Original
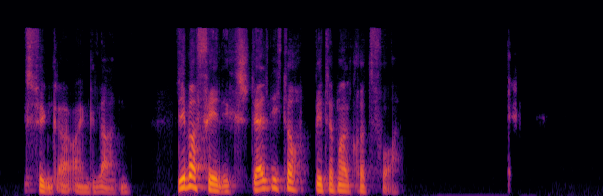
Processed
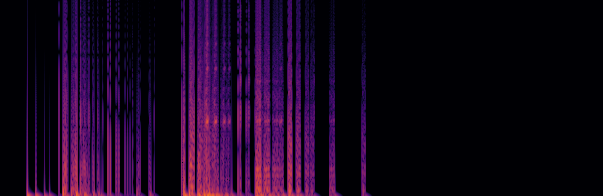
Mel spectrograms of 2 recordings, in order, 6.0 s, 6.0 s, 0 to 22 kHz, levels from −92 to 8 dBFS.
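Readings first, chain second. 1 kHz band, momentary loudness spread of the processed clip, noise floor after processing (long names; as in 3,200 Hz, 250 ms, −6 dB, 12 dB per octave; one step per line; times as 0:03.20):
−9.5 dB, 20 LU, below −85 dBFS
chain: sub-octave generator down 2 octaves, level −1 dB
in parallel at +0.5 dB: compressor whose output falls as the input rises −27 dBFS, ratio −0.5
on the sum: soft clipping −9 dBFS, distortion −21 dB
harmonic generator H 2 −31 dB, 3 −14 dB, 4 −29 dB, 5 −30 dB, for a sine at −10 dBFS
auto-filter band-pass sine 8.9 Hz 910–2,300 Hz
harmonic generator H 4 −18 dB, 8 −37 dB, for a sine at −18 dBFS
comparator with hysteresis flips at −31.5 dBFS
on a send: multi-tap delay 82/89/171/221/737 ms −7.5/−13/−13/−17/−17.5 dB
on the sum: level +12.5 dB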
